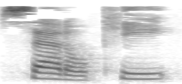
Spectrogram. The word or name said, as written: saddle key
